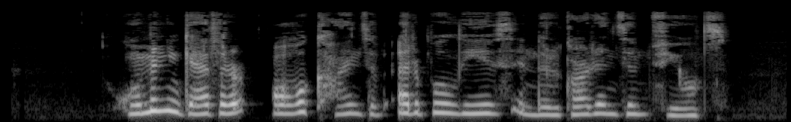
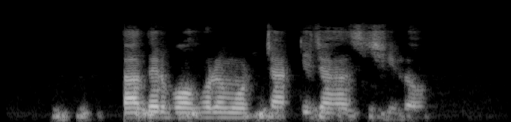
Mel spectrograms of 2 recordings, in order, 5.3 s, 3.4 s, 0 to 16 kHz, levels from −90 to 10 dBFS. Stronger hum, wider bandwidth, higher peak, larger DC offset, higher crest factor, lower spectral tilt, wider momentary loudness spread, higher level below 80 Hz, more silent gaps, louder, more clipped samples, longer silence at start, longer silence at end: neither; first, 11.5 kHz vs 7.6 kHz; about the same, -6 dBFS vs -6 dBFS; neither; about the same, 18 dB vs 20 dB; second, -4 dB/octave vs -6 dB/octave; second, 12 LU vs 19 LU; second, -80 dBFS vs -60 dBFS; neither; about the same, -24 LUFS vs -24 LUFS; neither; first, 0.8 s vs 0.35 s; second, 0.45 s vs 0.6 s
